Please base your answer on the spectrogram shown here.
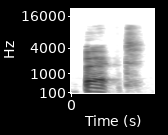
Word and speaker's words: Becht: Is it Brecht? Is it Brecht? Becht.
